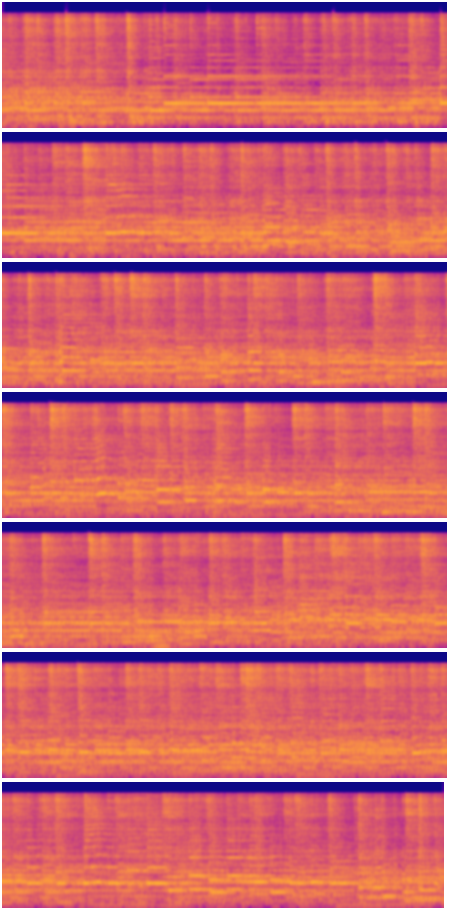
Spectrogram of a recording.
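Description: Two acoustic guitars played together in an instrumental passage, with no singing.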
